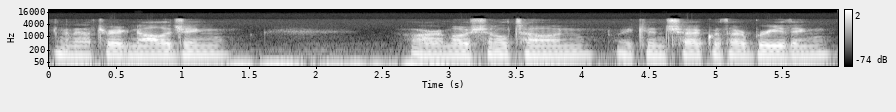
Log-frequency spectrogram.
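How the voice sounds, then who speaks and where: A man leading a guided meditation as its teacher, speaking gently and soothingly, in an unhurried way with long pauses. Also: fairly low pitch, monotone, muffled recording.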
